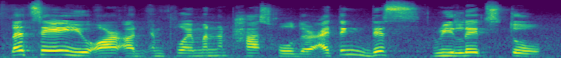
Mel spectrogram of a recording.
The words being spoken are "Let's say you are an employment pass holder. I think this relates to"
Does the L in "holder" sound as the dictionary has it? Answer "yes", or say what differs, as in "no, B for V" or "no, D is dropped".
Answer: yes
